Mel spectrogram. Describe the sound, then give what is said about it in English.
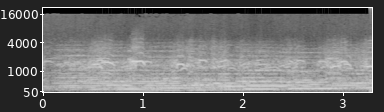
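A large flock of migrating geese honks continuously, many overlapping nasal calls forming a dense, steady chorus, fairly loud, with no voices present. “The birds of the world travel thousands of miles with no thought for the political boundaries they cross.”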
